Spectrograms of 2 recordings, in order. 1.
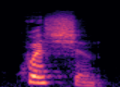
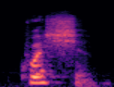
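語尾は短くなった shun のように発音します。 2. 語尾は短くなった shun のように発音します。

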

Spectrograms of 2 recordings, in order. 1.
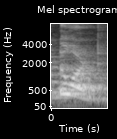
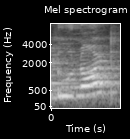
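एक झटपट आकुंचित अक्षर म्हटले जाते. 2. दोन पूर्ण शब्द वेगवेगळे म्हटले जातात. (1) "आपण क्विकली म्हणताना डोंट असं म्हणतो" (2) "आपण म्हणताना डू नॉट नाही म्हणत"

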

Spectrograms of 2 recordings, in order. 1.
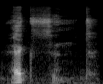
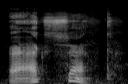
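강세 음절은 힘을 주어 밀어내듯 나와요. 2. 강세 음절은 낮은 음에서 부드럽게 올라가요. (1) "이런 식으로 힘주어 말하다 보니까" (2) "A를 100까지 끌어올려라. 액센트. 이렇게 발음하라"

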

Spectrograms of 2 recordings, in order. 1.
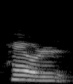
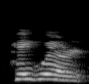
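Một âm tiết rút gọn, "will" đọc giảm thành "l". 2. Hai từ đầy đủ, "will" được phát âm rõ ràng.

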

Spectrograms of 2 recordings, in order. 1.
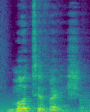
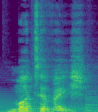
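Pronunciada com sotaque britânico. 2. Pronunciada com sotaque britânico.

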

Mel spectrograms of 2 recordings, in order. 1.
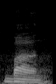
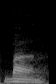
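Âm T bị lược bỏ, kết thúc bằng âm mũi. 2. Âm T bị lược bỏ, kết thúc bằng âm mũi.

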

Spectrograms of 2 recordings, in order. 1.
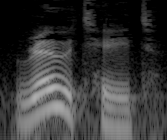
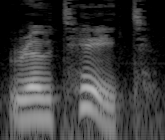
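重音在第一个音节。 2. 重音在第二个音节。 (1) "美音呢重音在前面" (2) "英式发音重音在后面"

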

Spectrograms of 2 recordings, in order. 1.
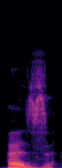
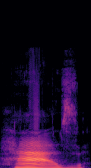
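h가 없는 약한 슈와 모음, 강세 없음. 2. h가 있는 완전한 열린 모음, 강세 있음. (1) "앞에 H 소리가 없고요. 슈아 어 소리 어 하고 z로 그냥 끝나는" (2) "strong한 발음 먼저"

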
